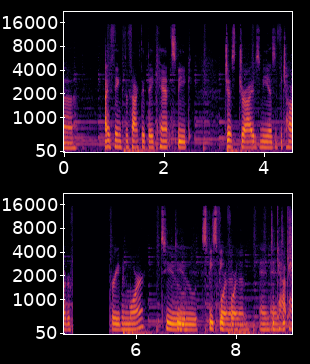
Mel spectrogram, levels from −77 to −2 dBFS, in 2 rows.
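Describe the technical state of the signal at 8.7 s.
At 8.7 s every sound arrives twice: a second, equally loud, full-band copy trails the first by roughly a fifth of a second, with no decay or room colour. This doubled audio track runs from 6.79 s to the end, likely from a second, slower capture path mixed back in.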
